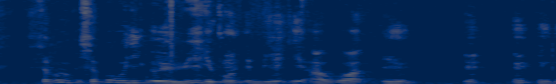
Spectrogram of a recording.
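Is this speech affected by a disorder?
Yes: cerebral palsy.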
